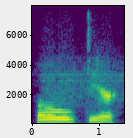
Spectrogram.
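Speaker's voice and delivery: ordinary delivery, nothing marked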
